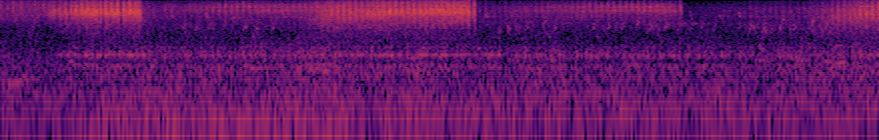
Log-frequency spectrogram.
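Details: Bow-winged grasshopper chirping in three hissing, high-pitched bursts, each one to two seconds long and rising in loudness, separated by brief quieter gaps filled with a faint, steady rasp.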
